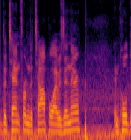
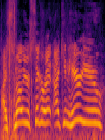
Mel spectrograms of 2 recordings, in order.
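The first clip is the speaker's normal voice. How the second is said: shouting; 11 semitones higher, 3 dB louder than usual. Real, not acted. Yelling at the lurker.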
